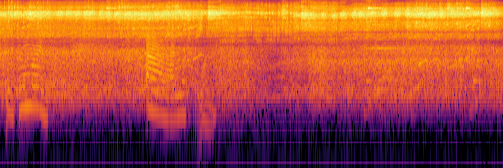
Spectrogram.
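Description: Flamethrowers roar in bursts.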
